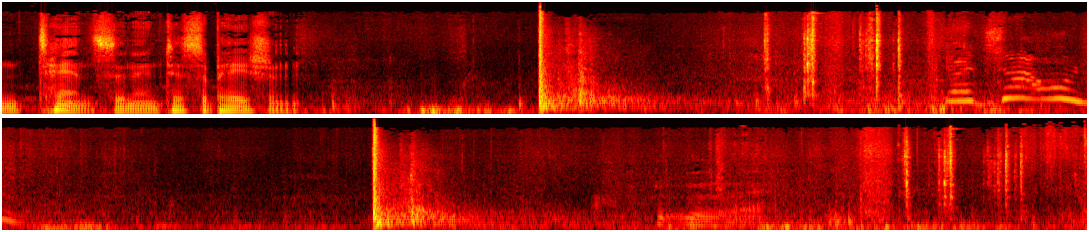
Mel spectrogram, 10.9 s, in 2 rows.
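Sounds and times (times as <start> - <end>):
speech: 0.0 - 1.7, 4.8 - 5.6, 8.8 - 9.9
rifle shot: 2.7 - 3.4, 7.3 - 8.0.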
